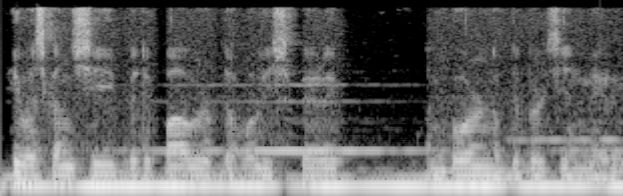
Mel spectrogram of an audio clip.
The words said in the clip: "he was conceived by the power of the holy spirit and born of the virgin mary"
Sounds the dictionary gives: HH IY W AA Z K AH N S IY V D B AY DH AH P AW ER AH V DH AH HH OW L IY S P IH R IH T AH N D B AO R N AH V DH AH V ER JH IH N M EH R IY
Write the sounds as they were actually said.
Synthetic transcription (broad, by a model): HH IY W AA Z K AH N S IY V D B AY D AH P AW ER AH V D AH HH OW L IY S P IH R IH T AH N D B AO R N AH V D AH B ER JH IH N M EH R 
